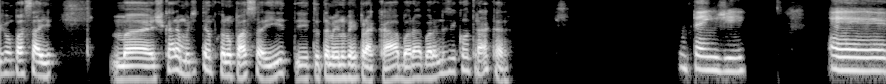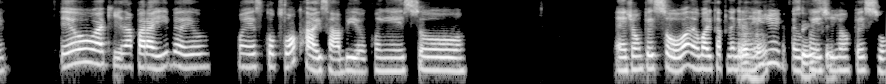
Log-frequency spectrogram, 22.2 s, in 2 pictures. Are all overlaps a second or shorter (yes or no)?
no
